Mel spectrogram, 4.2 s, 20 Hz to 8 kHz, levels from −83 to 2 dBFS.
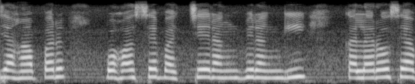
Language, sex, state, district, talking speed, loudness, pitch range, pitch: Hindi, female, Bihar, Saran, 130 wpm, -13 LUFS, 250-275 Hz, 260 Hz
